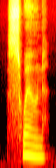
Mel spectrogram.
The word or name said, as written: swoon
